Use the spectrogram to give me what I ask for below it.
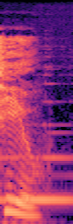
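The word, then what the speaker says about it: หิว: hungry, which is hiu, pronounced as hiu. Now, to make this stick in your memory, think about the word hue in English.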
